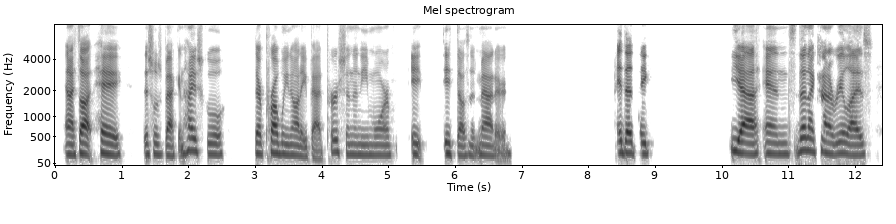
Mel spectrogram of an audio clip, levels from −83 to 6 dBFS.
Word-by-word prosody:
And 180 - +4
I - - +3
thought, 185 0 +6
"Hey, 180 -4 +2 0.3
this 175 0 -4
was 175 -1 -5
back 160 -2 0
in - - -5
high 230 +3 +2
school, 180 -3 -5 0.5
they're 190 -2 +2
probably 185 -2 +2
not 165 -2 -2
a 145 - -4
bad - - -6
person 190 -5 -5
anymore. 170 -1 -6 0.3
It 180 -1 -2 0.3
it 185 -2 -1
doesn't 160 -1 -5
matter." 165 -2 -2 1.7
And 200 0 +3
that 195 -1 +8
they 185 0 0 1.2
Yeah, 195 -5 +7
and 185 -1 0
then 230 +4 +1
I 225 -2 +3
kinda 200 -3 +1
realized, 175 -1 0
180 Hz, 145 wpm, -21 LUFS, 170-195 Hz, 1.7 s, that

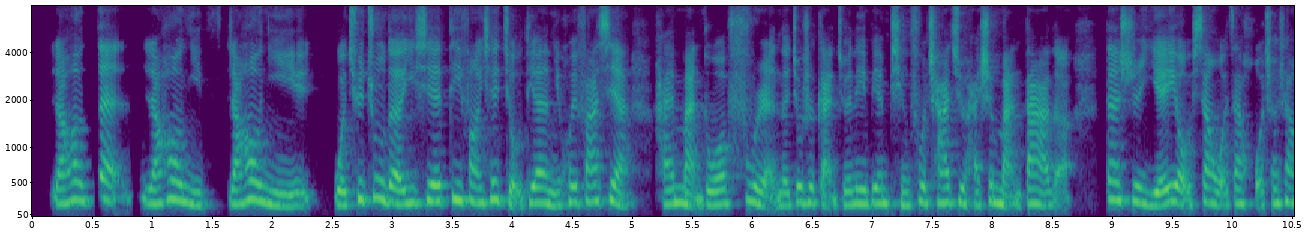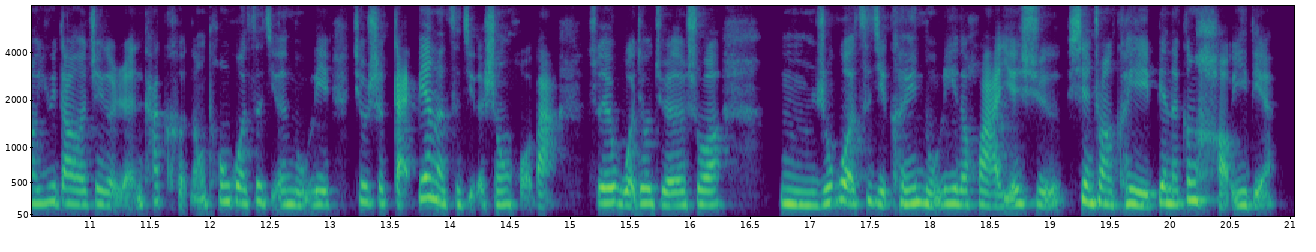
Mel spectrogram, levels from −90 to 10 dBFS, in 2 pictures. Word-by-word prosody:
然 205 -1 -1
后 255 +1 0
在 265 -1 -1
然 210 -7 -1
后 260 +1 +2
你 195 -5 -1 0.2
然 200 0 -1
后 260 +1 +3
你 175 -5 -2
我 190 -2 +2
去 190 - +1
住 265 +1 0
的 205 -5 +3
一 215 - 0
些 235 +3 +3
地 250 +2 +3
方、 240 -3 -2
一 - - +1
些 260 +4 +1
酒 250 - -2
店， 215 -4 +1
你 175 - -4
会 225 +5 -1
发 230 +2 -2
现 235 -8 0 0.2
还 195 +2 -2
蛮 210 -3 +1
多 190 +1 +1
富 205 +4 -3
人 180 - -1
的， 175 - -2
就 225 - 0
是 220 - 0
感 205 - -4
觉 190 - -4
那 200 -1 +2
边 210 0 +1
贫 205 -2 -3
富 210 +5 -2
差 215 0 -1
距 215 0 -1
还 185 -3 -4
是 210 - -1
蛮 205 -3 +1
大 205 -4 -1
的。 - - -8 0.3
但 260 -2 0
是 245 -3 -1
也 185 +2 +3
有 235 - +2
像 220 -4 -2
我 175 - -4
在 210 +1 -3
火 200 - -6
车 210 - -3
上 205 -1 -1
遇 230 +1 -1
到 210 -2 -1
的 190 - -1
这 195 +1 -2
个 175 - -3
人， - - -6
他 - - -8
可 - - -11
能 - - -7
通 235 +1 0
过 225 -3 +1
自 235 +4 -2
己 - - -9
的 - - -4
努 190 -2 -1
力 190 0 -1 0.2
就 230 - -1
是 210 -1 -3
改 205 - -1
变 285 0 +5
了 240 - +3
自 195 - -5
己 190 - -7
的 - - -7
生 195 +1 -1
活 - - -9
吧。 - - -5 0.3
所 215 - +3
以 - - +8
我 210 -3 +4
就 210 0 +4
觉 190 -3 +1
得 180 - +2
说： 195 0 +1 0.5
“嗯， 190 -3 +4
如 205 +5 +3
果 245 -4 +4
自 215 +4 -3
己 195 -4 +1
可 195 +3 -4
以 210 - +6
努 205 -4 +3
力 205 0 +4
的 195 - +1
话， 190 -2 0
也 205 - +1
许 205 +2 -2
现 240 -5 +4
状 210 -4 +2
可 200 +2 0
以 180 -4 +6
变 210 +6 +4
得 200 - +3
更 250 +5 +4
好 245 - -3
一 185 - +1
点。” 180 - -4
210 Hz, 320 characters per minute, -20 LUFS, 195-230 Hz, 0.5 s, 以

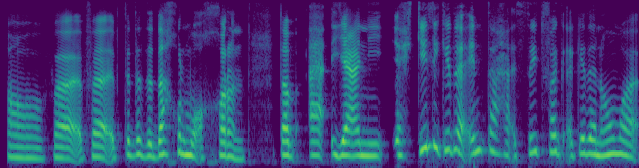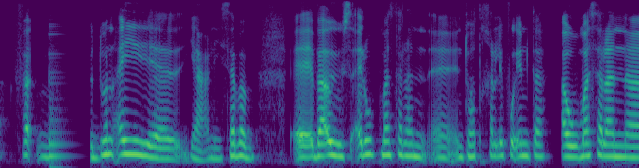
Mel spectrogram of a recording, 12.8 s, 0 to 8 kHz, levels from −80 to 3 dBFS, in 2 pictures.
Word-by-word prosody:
آه، 185 -2 -1
ف 200 - -4
فابتدا 200 +5 +1
تدخُّل 245 +5 +2
مؤخرًا، 215 -4 +2 0.3
طَب 235 -2 +4
آآ 235 -1 +2
يعني 225 -2 +4
احكِ 235 +6 -5
لي 375 +2 +4
كده 330 -1 +1
أنت 310 +5 -1
حسّيت 275 +2 -4
فجأة 290 -6 -3
كده 265 +4 +1
إن 240 - +4
هُم 240 -2 +2 0.2
ف 240 - -11 0.6
بدون 245 +7 0
أي 250 -1 +2 0.5
يعني 175 0 -7
سبب 220 0 -1 0.4
آآ 200 0 +2
بقوا 220 +2 +5
يسألوك 230 +3 -1
مثلًا 225 -3 -1
آآ 195 -2 -8
أنتم 205 +1 -3
هتخلّفوا 220 +1 -5
إمتى، 220 -1 -3 0.2
أو 205 -1 +3
مثلًا 215 -1 +1
225 Hz, 150 wpm, -21 LUFS, 205-245 Hz, 0.6 s, بقوا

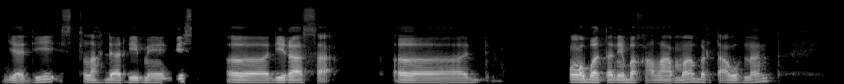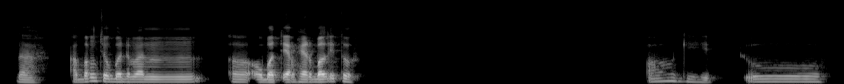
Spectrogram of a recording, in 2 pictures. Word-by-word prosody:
Jadi, 105 +2 -2
setelah 105 0 -4
dari 105 0 +2
medis, 95 +7 -2 0.3
eee, 100 -1 +4
dirasa, 100 -1 +3 0.6
eee, 100 -1 +1 0.9
pengobatannya 105 -1 +4
bakal 100 -1 -1
lama, 100 +1 +1
bertahunan. 110 0 -2 1.0
Nah, - - -4 0.4
Abang, 160 - -1
coba 130 -3 +3
dengan, 120 0 +1 0.8
eee, 115 -1 -2
obat 115 -1 +3
yang - - +6
herbal 115 0 +5
itu? - - -3 2.9
Oh, 145 +4 -9
gitu. 125 +2 -9
105 Hz, 80 wpm, -24 LUFS, 100-120 Hz, 2.9 s, yang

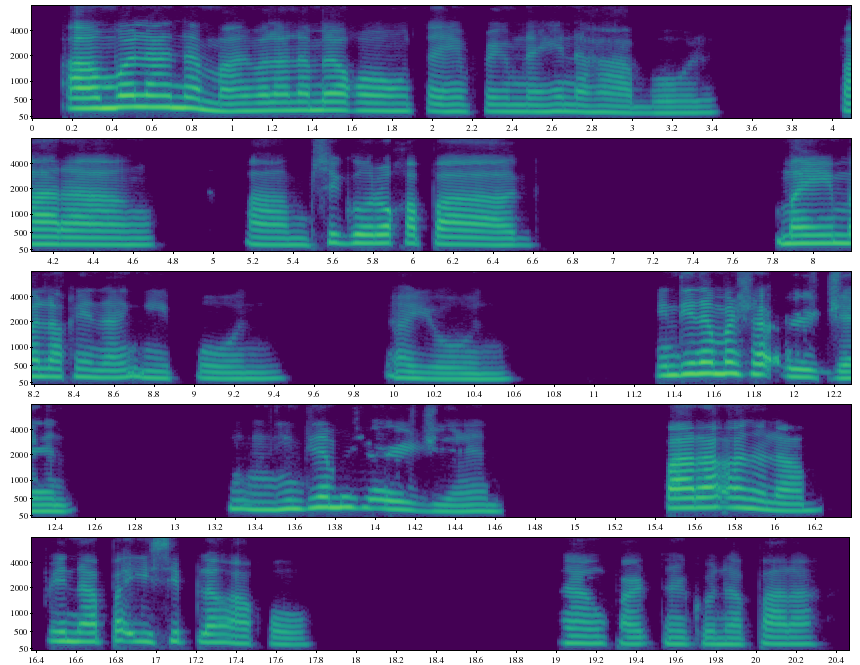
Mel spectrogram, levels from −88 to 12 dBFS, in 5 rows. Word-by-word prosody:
Um, 275 0 +8
wala 310 -1 +7
naman, 215 -9 +3
wala 210 +1 +1
naman 220 0 +1
akong 205 -1 -2
timeframe 185 -1 -5
na 180 - -3
hinahabol 160 -4 -5 0.6
parang, 185 -2 0 0.4
um, 180 -2 -3
siguro 225 0 +2
kapag 185 -5 0 1.2
may 220 0 +3
malaki 215 -2 0
ng 190 +3 -3 0.2
ipon, 160 -1 -7 0.6
ayun. 150 -4 -5 0.7
Hindi 250 +2 +3
naman 295 -1 +7
siya 275 -2 +2
urgent. 170 -5 -1 0.8
Mm, 225 -4 -2
hindi 230 +1 0
naman 275 0 +5
siya 250 -2 -2
urgent, 170 -3 -5 0.8
parang 260 +1 +6
ano 255 -3 +2
lang 185 -2 -1 0.3
pinapaisip 240 -1 0
lang 220 - +1
ako 170 -3 -7 1.2
ng 190 -1 -3
partner 175 0 -5
ko 175 - -7
na 170 -1 -4
para 175 0 -5
195 Hz, 110 wpm, -22 LUFS, 175-225 Hz, 1.2 s, Um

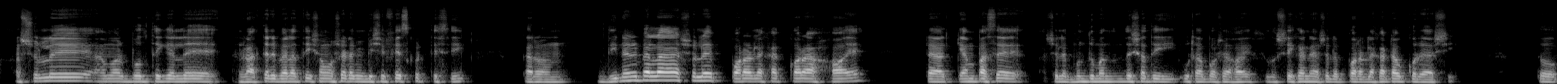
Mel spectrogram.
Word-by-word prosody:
আসলে 150 +7 -1 0.5
আমার 135 0 -1
বলতে 130 0 -1
গেলে 135 0 +2 0.6
রাতের 120 +4 +2
বেলাতেই 130 +1 +1
সমস্যাটা 140 +1 +1
আমি 130 - 0
বেশি 125 +1 -2
ফেস 140 -2 +1
করতেছি। 130 0 -7 0.7
কারণ 120 -1 0 0.6
দিনের 170 +7 +2
বেলা 195 0 +8
আসলে 175 0 +2 0.3
পড়ালেখা 140 0 +2 0.2
করা 140 -1 +5 0.2
হয়। 135 +2 +2 0.7
টা 130 - +3 0.2
ক্যাম্পাসে 135 +1 +1 0.4
আসলে 130 -1 -3
বন্ধু-বান্ধবদের 130 0 0
সাথেই 130 -2 0 0.2
উঠা 130 0 -1
বসা 120 0 -1
হয়। 120 0 +1
সো 120 - -23 0.2
সেখানে 130 0 0
আসলে 125 0 -3
পড়ালেখাটাও 125 +1 +1
করে 120 -2 0
আসি। 110 0 -12 0.9
তো - - -3
130 Hz, 125 wpm, -23 LUFS, 125-140 Hz, 0.9 s, বেলা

